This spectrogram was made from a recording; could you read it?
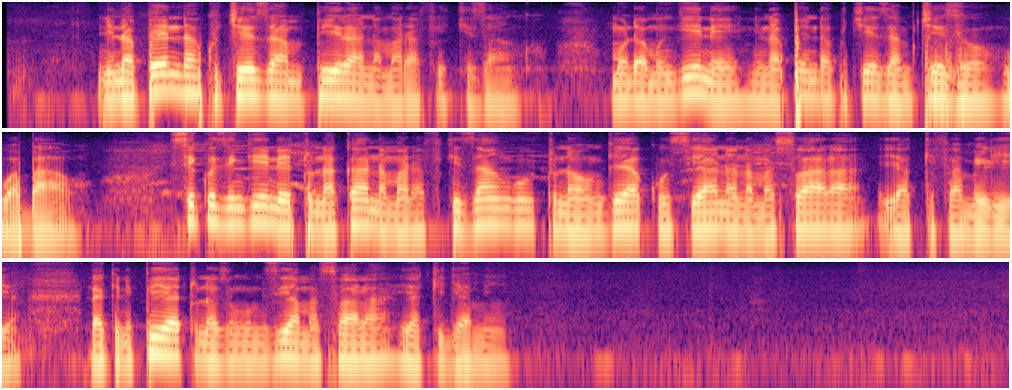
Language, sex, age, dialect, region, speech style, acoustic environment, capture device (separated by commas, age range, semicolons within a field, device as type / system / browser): Swahili, male, 35-44, Kenya - Mombasa, Kenya, happy, nature, desktop / Linux / Chrome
